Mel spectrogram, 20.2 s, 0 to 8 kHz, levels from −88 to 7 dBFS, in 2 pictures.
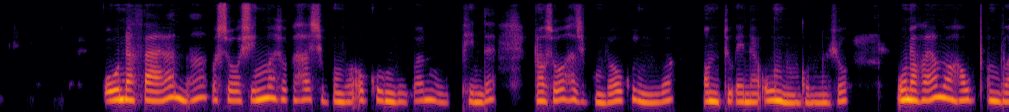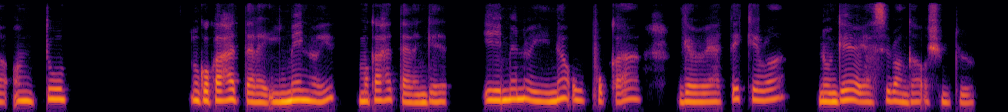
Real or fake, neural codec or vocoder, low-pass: fake; codec, 16 kHz, 0.8 kbps, ZipCodec; 7.2 kHz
